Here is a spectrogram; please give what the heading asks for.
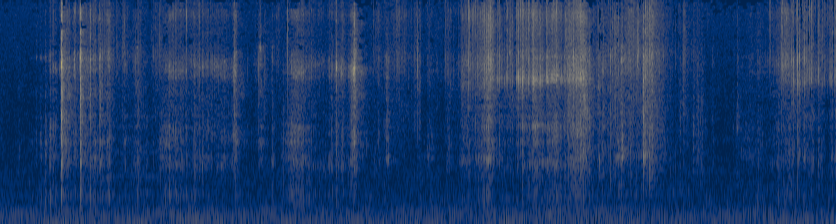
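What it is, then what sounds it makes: Dry soap bar being scraped. A metal blade scrapes and carves the face and edge of a solid, dry pink soap bar held in the hand, and shavings fall off. Dry, crisp scraping and crunching sounds with bright, high-pitched rasps and a few sharper clicks play over a quiet low hum.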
